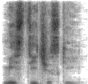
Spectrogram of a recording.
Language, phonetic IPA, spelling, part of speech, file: Russian, [mʲɪˈsʲtʲit͡ɕɪskʲɪj], мистический, adjective, Ru-мистический.ogg
- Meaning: mystical, mystic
